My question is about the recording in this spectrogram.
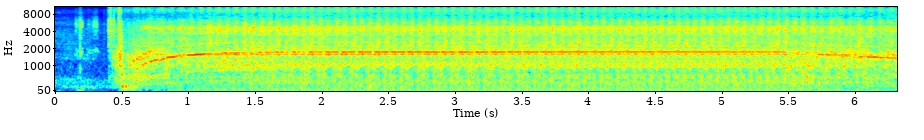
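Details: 1970 Mk1 Ford Escort, pumping oil while cranking: steady fast starter churning about four turns a second with no firing; no spark, needs points.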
